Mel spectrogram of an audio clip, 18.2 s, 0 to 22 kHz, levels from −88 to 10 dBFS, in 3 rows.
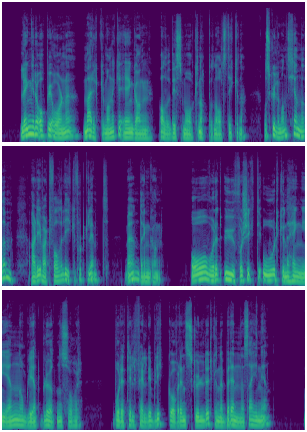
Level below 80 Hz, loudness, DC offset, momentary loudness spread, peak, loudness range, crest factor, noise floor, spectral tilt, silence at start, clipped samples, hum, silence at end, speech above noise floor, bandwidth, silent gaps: -44 dBFS; -23 LUFS; under 0.1%; 10 LU; -6 dBFS; 4 LU; 16 dB; -79 dBFS; -6 dB/octave; 0.4 s; under 0.1%; none; 0.7 s; 57 dB; 16.5 kHz; 9.49-9.61 s, 14.21-14.29 s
